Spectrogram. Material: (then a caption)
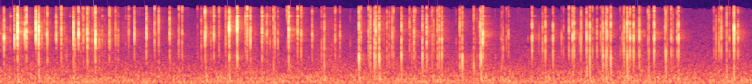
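Glass. Long red nails rapidly scratch and tap along the bumpy body of a faceted glass jar with a silver metal lid, held sideways. Dozens of quick, bright, crisp clicks and scratchy strokes, each dying almost instantly, fill the clip at a quiet level with almost no low end.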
